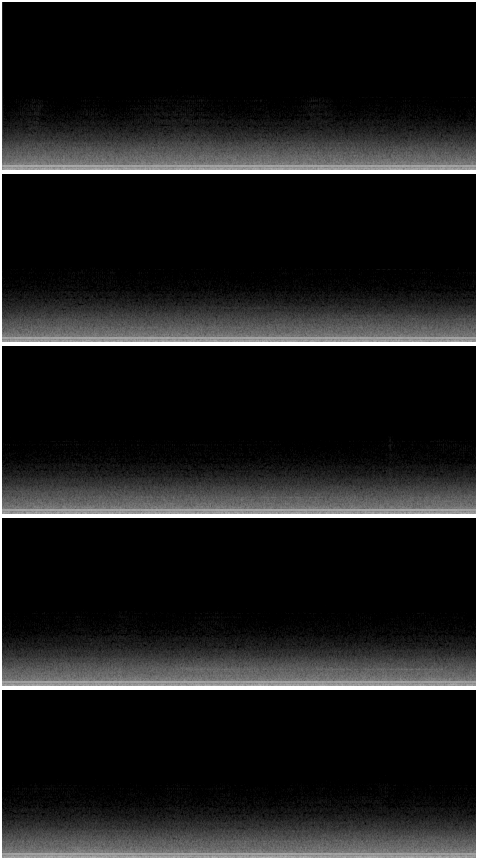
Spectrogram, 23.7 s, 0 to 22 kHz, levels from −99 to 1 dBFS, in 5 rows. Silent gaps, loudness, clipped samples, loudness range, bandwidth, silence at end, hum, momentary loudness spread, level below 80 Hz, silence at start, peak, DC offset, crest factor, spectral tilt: none; -36 LUFS; under 0.1%; 1 LU; 6 kHz; 0 s; none; 2 LU; -54 dBFS; 0 s; -22 dBFS; 0.1%; 12 dB; -9.5 dB/octave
